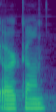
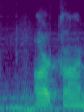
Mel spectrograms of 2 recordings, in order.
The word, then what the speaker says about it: archon: a stranger was I looked it up and I was saying it wrong I think it is Archen the arch they say they speak it several times oh okay so in this they say archon archon yeah okay the archon was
